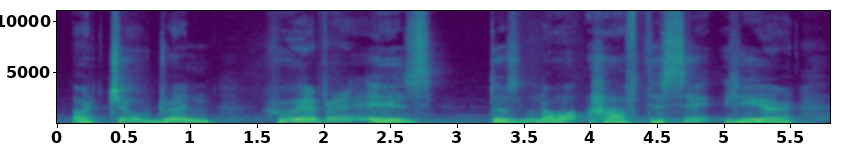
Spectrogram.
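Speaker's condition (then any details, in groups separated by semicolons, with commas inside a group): Motor neurone disease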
